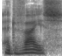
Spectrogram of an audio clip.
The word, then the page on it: advice: American English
